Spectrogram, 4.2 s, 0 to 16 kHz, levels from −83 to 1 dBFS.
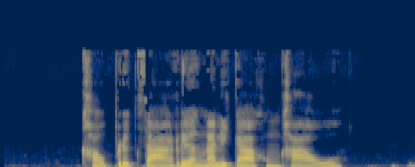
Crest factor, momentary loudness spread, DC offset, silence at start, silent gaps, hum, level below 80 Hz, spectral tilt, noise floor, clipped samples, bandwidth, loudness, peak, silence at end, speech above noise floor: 18 dB; 9 LU; under 0.1%; 0.8 s; none; none; -46 dBFS; -5 dB/octave; -62 dBFS; under 0.1%; 11.5 kHz; -18 LUFS; -2 dBFS; 0 s; 44 dB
